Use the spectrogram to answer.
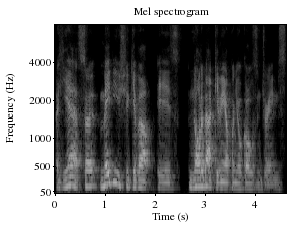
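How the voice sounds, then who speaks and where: Speaking at a moderate pace with an English accent, a man has a bright, sharp tone against a quiet background. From England. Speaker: author and mindset coach. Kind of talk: podcast interview.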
